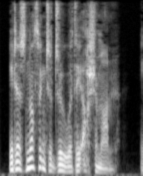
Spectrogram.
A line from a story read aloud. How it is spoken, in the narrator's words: snapped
